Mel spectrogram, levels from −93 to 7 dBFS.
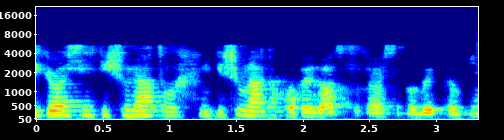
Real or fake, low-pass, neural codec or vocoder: fake; 5.4 kHz; codec, 24 kHz, 0.9 kbps, WavTokenizer, medium music audio release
